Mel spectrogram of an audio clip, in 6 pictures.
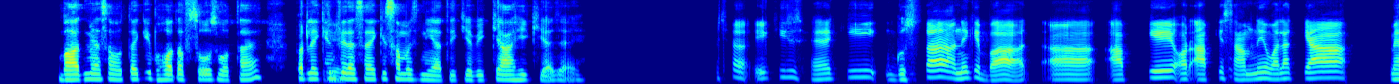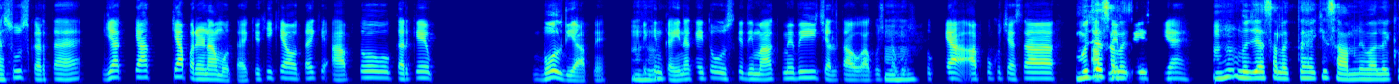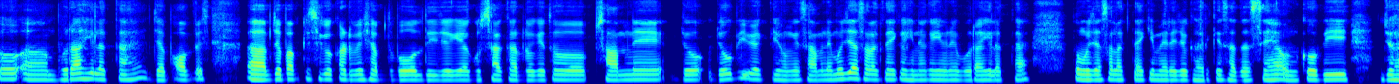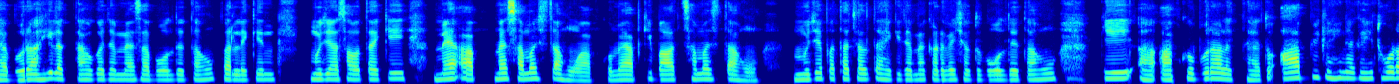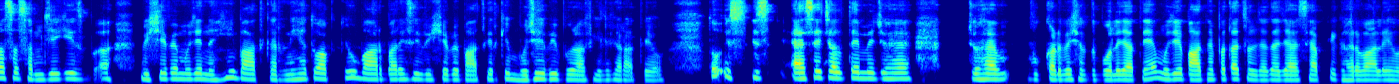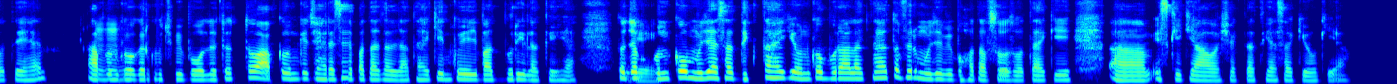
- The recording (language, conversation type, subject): Hindi, advice, मैं गुस्से में बार-बार कठोर शब्द क्यों बोल देता/देती हूँ?
- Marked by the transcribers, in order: in English: "फेस"; in English: "ऑब्वियस"; in English: "फ़ील"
